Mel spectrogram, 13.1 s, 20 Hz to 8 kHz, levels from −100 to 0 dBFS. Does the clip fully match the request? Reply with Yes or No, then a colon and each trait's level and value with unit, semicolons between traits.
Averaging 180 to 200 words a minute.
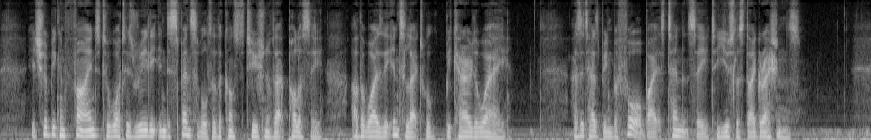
No: average, 150 wpm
